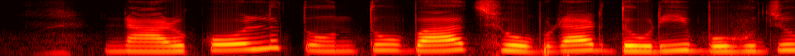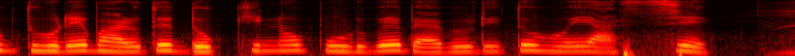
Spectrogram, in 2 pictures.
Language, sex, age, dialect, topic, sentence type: Bengali, female, 25-30, Northern/Varendri, agriculture, statement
